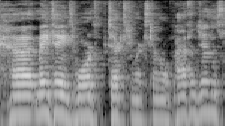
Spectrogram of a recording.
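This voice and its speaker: A man's voice comes across somewhat breathy, with fairly even intonation. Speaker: EMS instructor. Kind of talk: lecture. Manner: casual, many fillers.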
